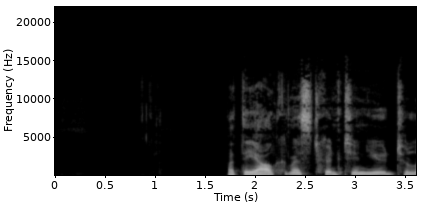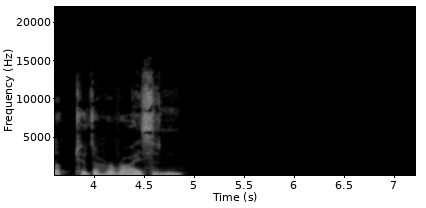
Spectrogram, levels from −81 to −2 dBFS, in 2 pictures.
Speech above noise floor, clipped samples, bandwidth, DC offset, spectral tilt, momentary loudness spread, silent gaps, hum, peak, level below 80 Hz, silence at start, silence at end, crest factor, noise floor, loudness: 57 dB; under 0.1%; 15.5 kHz; under 0.1%; -4.5 dB/octave; 12 LU; none; none; -12 dBFS; -72 dBFS; 1.75 s; 2.35 s; 22 dB; -87 dBFS; -31 LUFS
